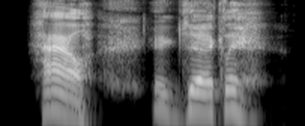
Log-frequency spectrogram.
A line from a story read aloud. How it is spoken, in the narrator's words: punctuated with a yawn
